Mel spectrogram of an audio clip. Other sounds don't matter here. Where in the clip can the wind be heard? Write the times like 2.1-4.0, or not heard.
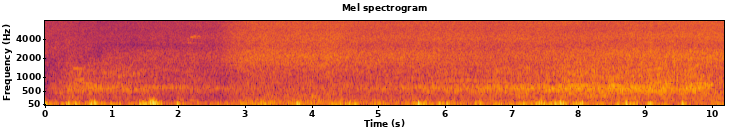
0.0-10.1.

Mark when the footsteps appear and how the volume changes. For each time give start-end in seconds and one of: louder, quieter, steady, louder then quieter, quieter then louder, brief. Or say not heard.
not heard.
